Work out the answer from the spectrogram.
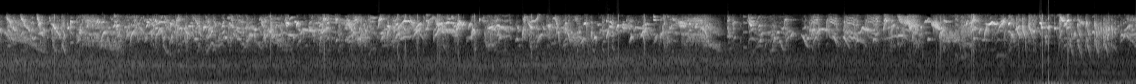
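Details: A young male common linnet singing indoors in winter descant style, a long, fast, high-pitched twittering medley of chirps and trills that runs almost without pause, dipping slightly about two-thirds through.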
